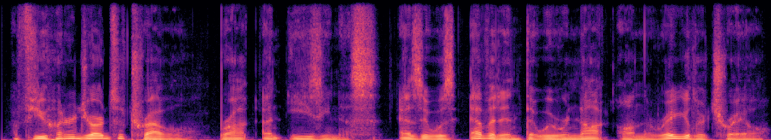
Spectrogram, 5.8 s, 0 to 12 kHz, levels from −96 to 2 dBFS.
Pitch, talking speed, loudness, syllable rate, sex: 110 Hz, 205 wpm, -19 LUFS, 5.8 syllables/s, male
